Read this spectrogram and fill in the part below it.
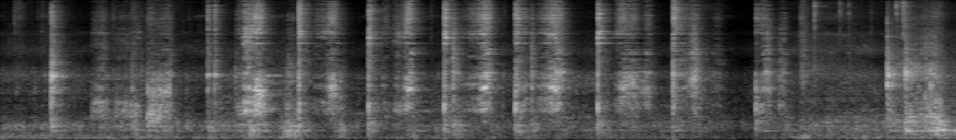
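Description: Fried potatoes and vegetables tipped into a cooking pot for khichuri made with Gobindobhog rice, with repeated metallic clanks and scraping of a utensil against the pot at close range in an uneven rhythm, no talking.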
